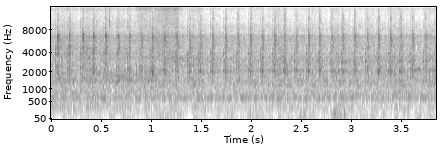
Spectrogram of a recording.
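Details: Moto Fan 125 small engine at idle: sharp metallic ticking knock about three per second; owner suspects a connecting rod or piston knock, source unconfirmed.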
